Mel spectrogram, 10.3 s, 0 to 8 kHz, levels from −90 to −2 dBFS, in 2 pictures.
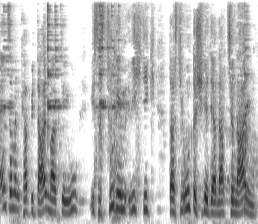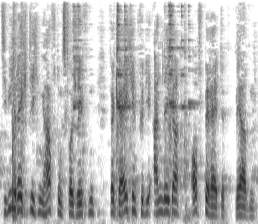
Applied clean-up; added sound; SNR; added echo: classical method WPE with log-MMSE.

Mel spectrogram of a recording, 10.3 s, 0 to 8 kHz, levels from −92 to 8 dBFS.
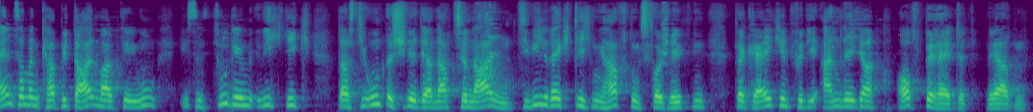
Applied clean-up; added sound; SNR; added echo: neural mask model DeepFilterNet 3.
